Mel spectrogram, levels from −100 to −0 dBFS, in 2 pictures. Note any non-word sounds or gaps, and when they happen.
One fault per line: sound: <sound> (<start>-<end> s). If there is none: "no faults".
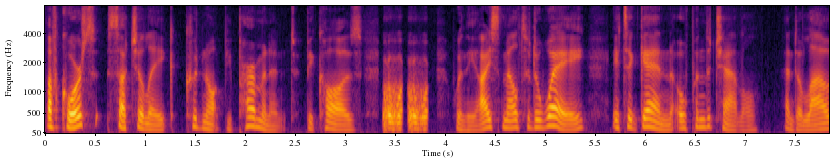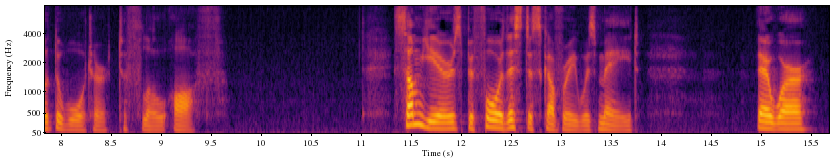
sound: laugh (3.4-3.8 s)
